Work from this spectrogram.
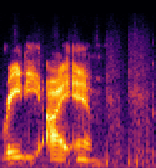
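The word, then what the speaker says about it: Reedyim: my design but it's designed by radiim and it's spelled as it sounds r e e d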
